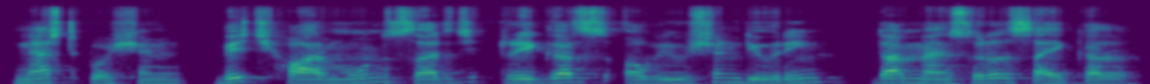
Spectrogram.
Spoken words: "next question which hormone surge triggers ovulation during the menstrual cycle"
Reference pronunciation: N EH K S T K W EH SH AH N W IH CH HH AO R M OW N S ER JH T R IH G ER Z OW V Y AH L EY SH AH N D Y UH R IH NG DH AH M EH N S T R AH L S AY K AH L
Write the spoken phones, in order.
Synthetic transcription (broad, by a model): N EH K S T K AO SH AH N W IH CH HH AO R M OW N S ER JH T R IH G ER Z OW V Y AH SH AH N D Y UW R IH NG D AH M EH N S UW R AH L S AY K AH L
